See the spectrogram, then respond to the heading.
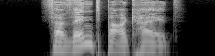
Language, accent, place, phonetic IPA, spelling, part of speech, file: German, Germany, Berlin, [fɛɐ̯ˈvɛntbaːɐ̯kaɪ̯t], Verwendbarkeit, noun, De-Verwendbarkeit.ogg
- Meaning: 1. applicability 2. usability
